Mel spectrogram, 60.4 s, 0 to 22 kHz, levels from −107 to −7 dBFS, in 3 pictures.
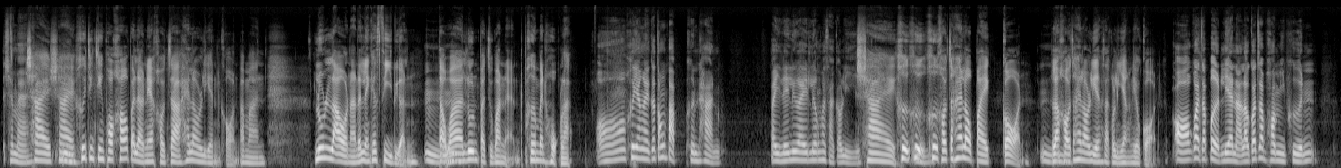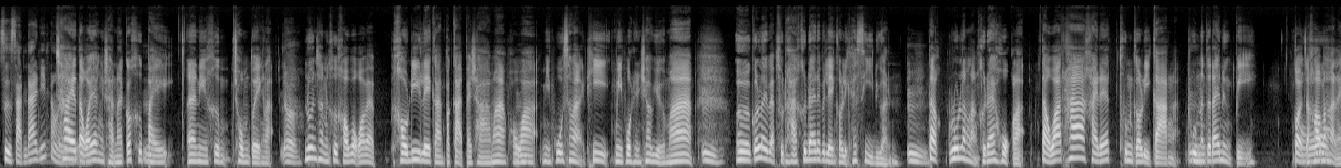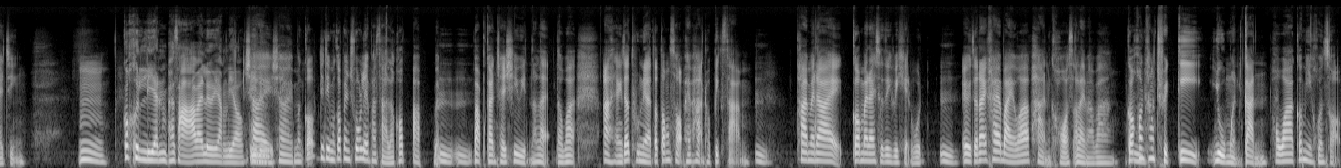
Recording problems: none

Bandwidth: 18.5 kHz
